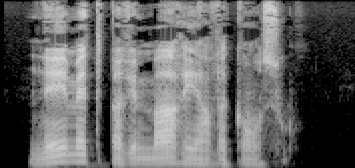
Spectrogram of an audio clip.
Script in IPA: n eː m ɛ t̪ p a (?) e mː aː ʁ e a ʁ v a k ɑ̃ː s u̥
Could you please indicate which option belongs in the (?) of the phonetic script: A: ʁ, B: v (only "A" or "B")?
B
